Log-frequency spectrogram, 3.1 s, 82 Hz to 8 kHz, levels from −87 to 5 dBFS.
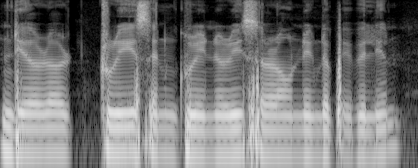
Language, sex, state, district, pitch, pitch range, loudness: English, male, Assam, Kamrup Metropolitan, 115 Hz, 115-120 Hz, -13 LUFS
